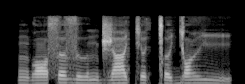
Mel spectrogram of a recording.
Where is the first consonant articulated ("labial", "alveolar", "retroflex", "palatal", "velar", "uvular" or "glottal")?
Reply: velar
